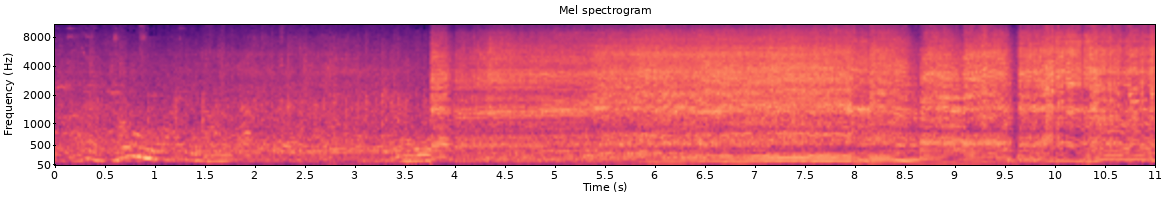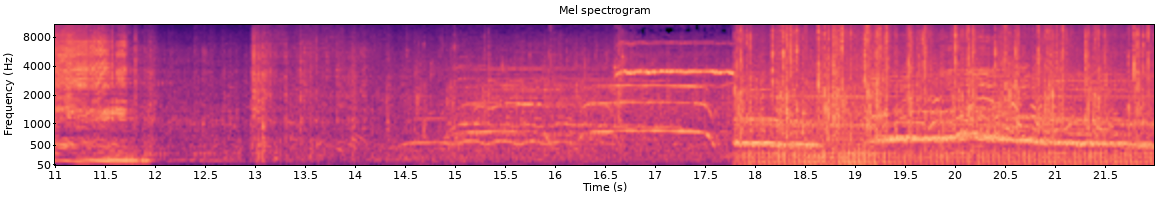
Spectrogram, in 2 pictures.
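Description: A motorcycle engine revs hard and whines up and down.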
